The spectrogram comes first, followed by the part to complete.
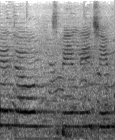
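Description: Children singing together in one melody line, holding long notes that step slowly up and down.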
